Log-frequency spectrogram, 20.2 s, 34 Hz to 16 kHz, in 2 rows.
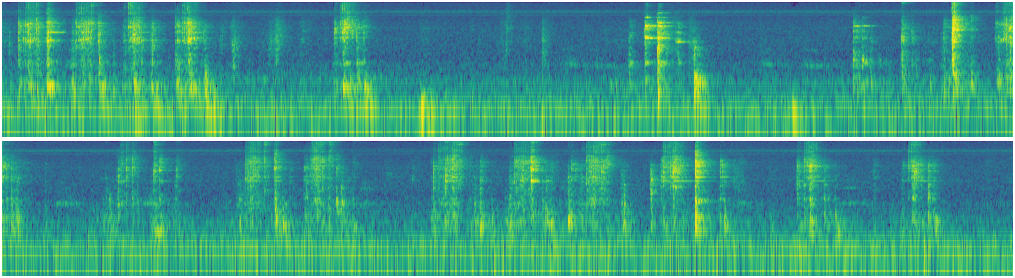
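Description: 3/4-inch socket ratchet clicking in short runs with pauses as bolts are tightened, with the odd clink of metal tools against the bracket.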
